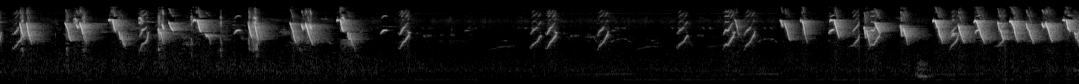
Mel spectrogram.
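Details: Saffron finch song used to stimulate pet birds: loud bursts of rapid, shrill, downslurred chirps, a quieter stretch of soft thin notes midway, then the fast chirping resumes.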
